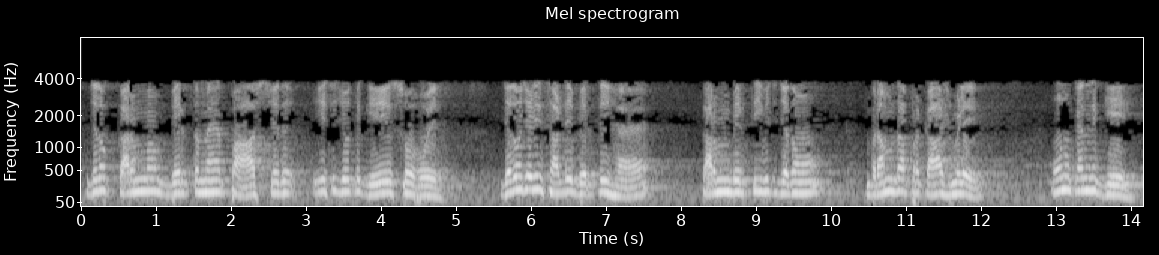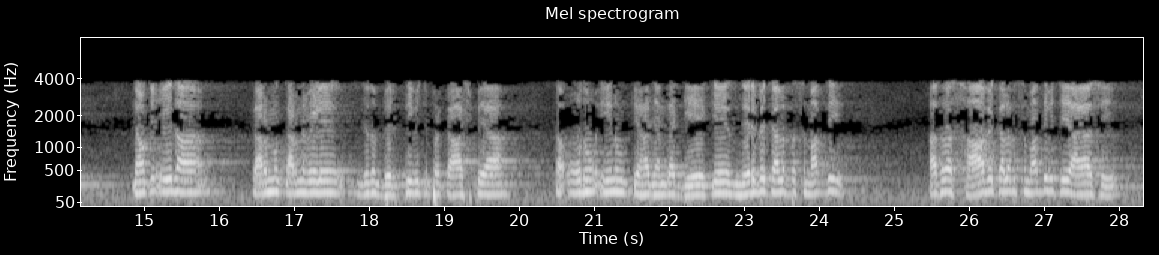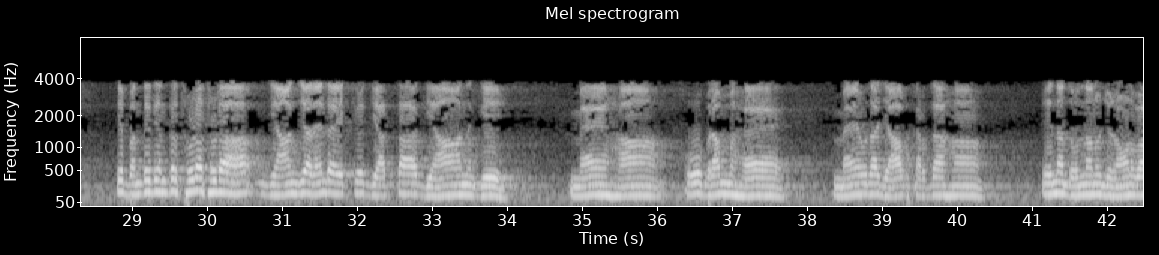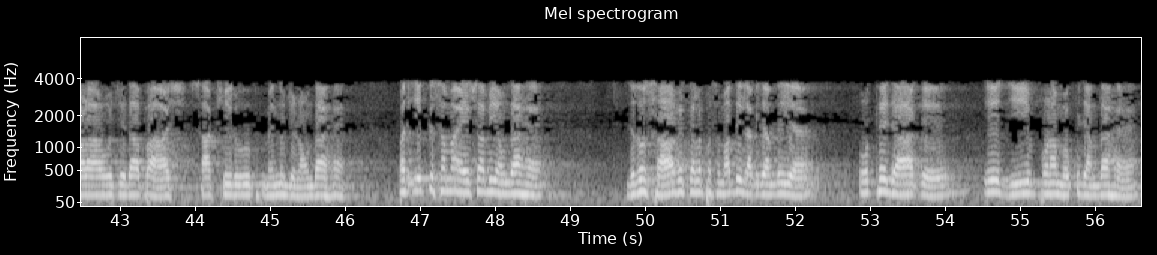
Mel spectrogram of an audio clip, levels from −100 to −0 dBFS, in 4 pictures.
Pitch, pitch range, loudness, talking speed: 145 Hz, 130-165 Hz, -18 LUFS, 115 wpm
